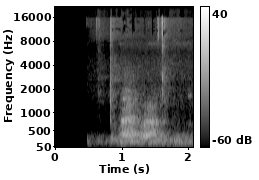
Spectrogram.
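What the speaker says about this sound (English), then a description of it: "I think my dog may have heard your dog barking because mine started barking too." A dog barking and whimpering over a remote call line, a short burst of muffled yelps and barks, moderately loud and slightly distorted.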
